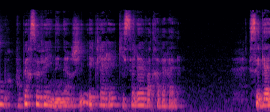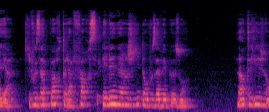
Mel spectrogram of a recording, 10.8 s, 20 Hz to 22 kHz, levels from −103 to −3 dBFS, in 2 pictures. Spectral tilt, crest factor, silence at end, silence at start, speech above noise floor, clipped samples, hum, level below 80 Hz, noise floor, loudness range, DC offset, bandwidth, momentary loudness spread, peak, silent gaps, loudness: -4.5 dB/octave; 20 dB; 0 s; 0 s; 37 dB; under 0.1%; none; -80 dBFS; -76 dBFS; 5 LU; under 0.1%; 16 kHz; 11 LU; -20 dBFS; none; -40 LUFS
